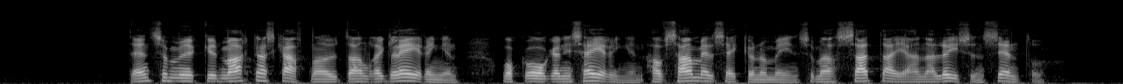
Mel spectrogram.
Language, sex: Swedish, male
